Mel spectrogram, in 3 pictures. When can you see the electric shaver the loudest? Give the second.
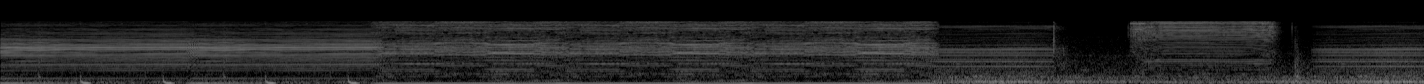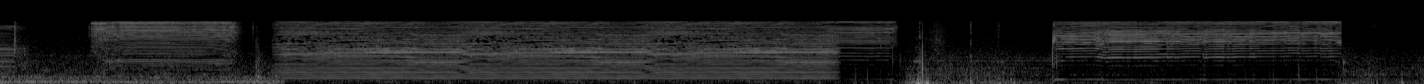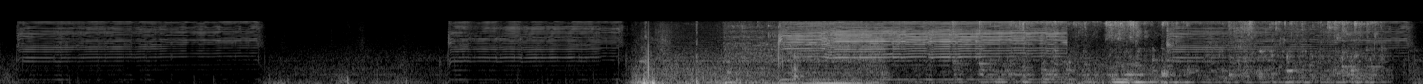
37 s.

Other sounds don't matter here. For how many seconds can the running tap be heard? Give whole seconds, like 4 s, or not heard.
7 s.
